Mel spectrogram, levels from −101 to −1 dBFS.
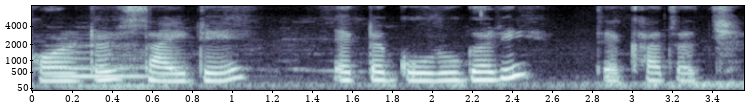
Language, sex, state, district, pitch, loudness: Bengali, female, Assam, Kamrup Metropolitan, 240 Hz, -15 LUFS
